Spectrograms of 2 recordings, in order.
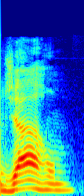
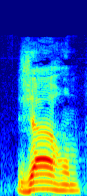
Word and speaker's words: جاءهم: يعني مثلا يا بني لا تقل جاهم جاءهم، بين الألف والجيم هناك همزة، جاءهم أهم، هذه الهمزة لابد من نطقها.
